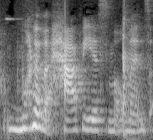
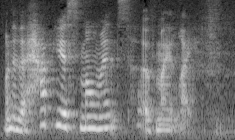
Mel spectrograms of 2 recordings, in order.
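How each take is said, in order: First: Said in the usual way. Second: Real tears over the best weekend of her life; tearful. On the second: Real, not acted. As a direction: voice catching, near tears. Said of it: "I'm sorry to get emotional".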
